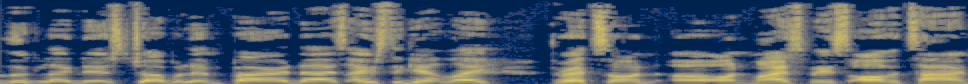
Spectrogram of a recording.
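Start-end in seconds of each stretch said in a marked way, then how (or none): 0.0-1.7 terrible put-on Jamaican accent. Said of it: "my Jamaican accent is terrible".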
